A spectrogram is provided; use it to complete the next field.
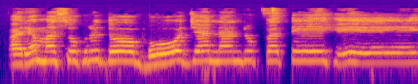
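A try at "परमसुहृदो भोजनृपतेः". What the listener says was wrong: Bhojana is not there. Bhojan Nrupatehe. Bhojana is not there, ma. Bhojan Nrupate.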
